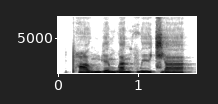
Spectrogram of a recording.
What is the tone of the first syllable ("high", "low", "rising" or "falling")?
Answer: falling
